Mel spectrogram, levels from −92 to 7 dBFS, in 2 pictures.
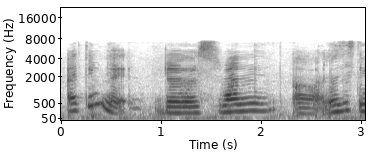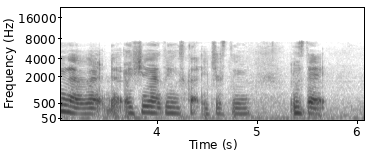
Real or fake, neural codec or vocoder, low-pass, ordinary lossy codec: fake; codec, 44.1 kHz, 3.4 kbps, Pupu-Codec; 7.2 kHz; none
